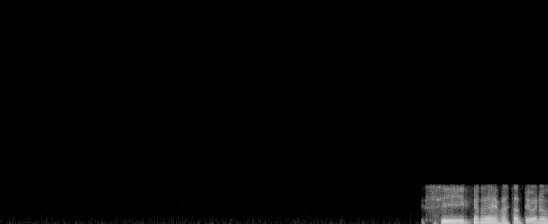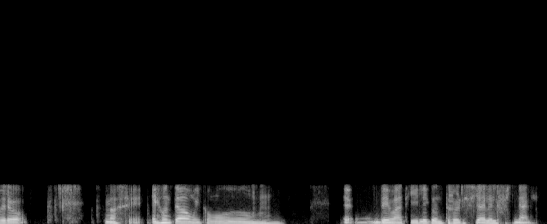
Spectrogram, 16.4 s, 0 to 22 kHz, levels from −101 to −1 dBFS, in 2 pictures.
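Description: Throughout, the sound is narrowband iLBC coding: nothing above 4 kHz survives, and the speech has a plainly audible rough, slightly synthetic texture, consistent with iLBC's 15.2 kbps mode, where each 20 ms frame's excitation is coded independently.

Lost iLBC frames interrupt it at 0.66–0.70 s, 6.98–7.13 s, 9.86–9.89 s and 14.98–15.03 s, lasting 40, 140, 20 and 40 ms. The decoder repeats the last pitch cycle with added noise, heard as a held, buzzy vowel fading across the 140 ms gap, with clean recovery immediately after each.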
